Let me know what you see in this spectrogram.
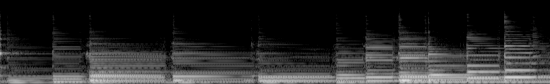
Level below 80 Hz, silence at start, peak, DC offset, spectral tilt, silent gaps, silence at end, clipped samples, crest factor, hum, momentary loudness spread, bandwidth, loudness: -52 dBFS; 0 s; -2 dBFS; under 0.1%; -9.5 dB/octave; none; 0 s; under 0.1%; 18 dB; none; 11 LU; 9.6 kHz; -20 LUFS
